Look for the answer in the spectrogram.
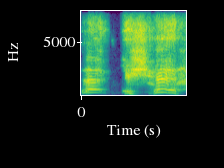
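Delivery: put-on Lancashire accent, very high pitch. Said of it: "What are you from Lancashire? Talk like that".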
